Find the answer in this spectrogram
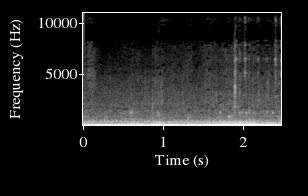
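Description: Steady low rumble of a car driving through hurricane wind and rain, heard from inside the cabin, with a brief click near the end.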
